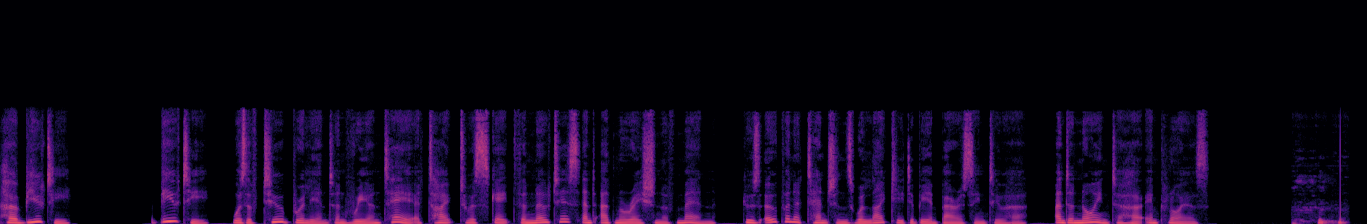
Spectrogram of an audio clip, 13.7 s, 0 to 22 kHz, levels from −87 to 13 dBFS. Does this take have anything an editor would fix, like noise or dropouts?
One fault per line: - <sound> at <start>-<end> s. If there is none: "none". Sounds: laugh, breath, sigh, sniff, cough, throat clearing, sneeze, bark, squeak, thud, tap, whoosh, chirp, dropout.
- laugh at 12.9-13.5 s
